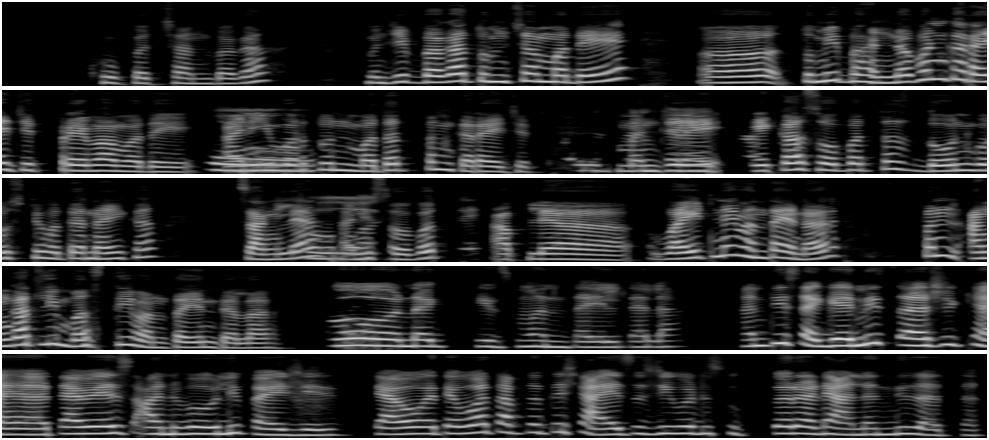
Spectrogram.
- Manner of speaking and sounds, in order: other background noise
- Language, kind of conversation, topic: Marathi, podcast, शाळेतली कोणती सामूहिक आठवण तुम्हाला आजही आठवते?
